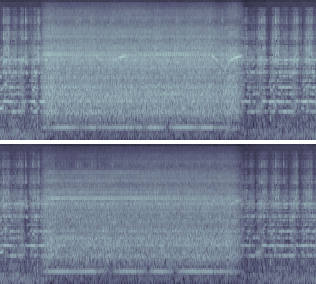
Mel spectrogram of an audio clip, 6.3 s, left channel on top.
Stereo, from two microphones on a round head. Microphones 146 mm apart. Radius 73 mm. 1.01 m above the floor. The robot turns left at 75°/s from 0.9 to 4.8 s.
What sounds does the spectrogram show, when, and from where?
Only background noise.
